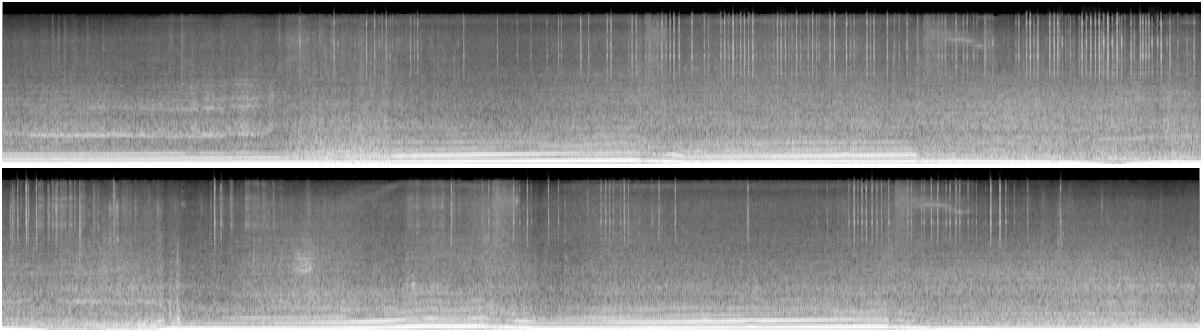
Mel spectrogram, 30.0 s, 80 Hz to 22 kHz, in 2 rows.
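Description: VW Golf Mk2 Turbo's four-cylinder engine heard from inside the cabin under hard acceleration, revs climbing and dropping sharply at each gear change. Near the middle the revs fall away in a long dip with two quick blips, then climb again through the gears.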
